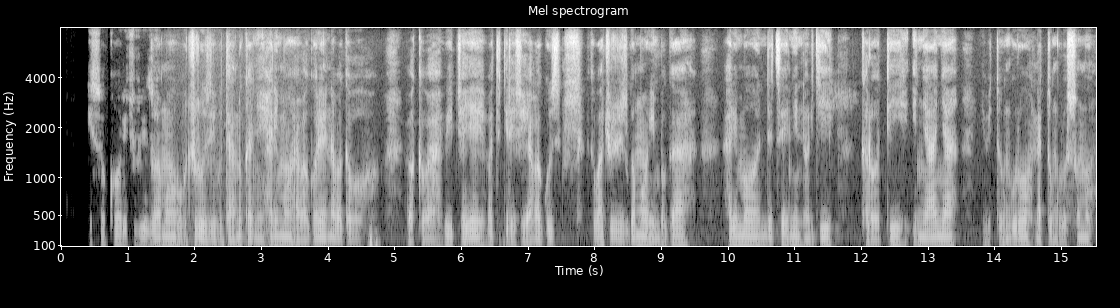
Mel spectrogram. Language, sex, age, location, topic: Kinyarwanda, female, 25-35, Kigali, finance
